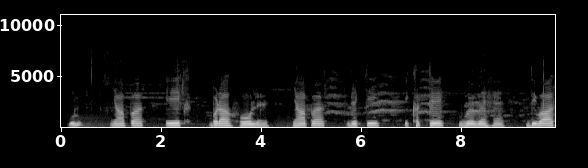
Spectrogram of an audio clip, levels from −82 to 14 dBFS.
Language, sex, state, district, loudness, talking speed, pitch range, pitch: Hindi, male, Rajasthan, Bikaner, -15 LUFS, 95 wpm, 175-195 Hz, 190 Hz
